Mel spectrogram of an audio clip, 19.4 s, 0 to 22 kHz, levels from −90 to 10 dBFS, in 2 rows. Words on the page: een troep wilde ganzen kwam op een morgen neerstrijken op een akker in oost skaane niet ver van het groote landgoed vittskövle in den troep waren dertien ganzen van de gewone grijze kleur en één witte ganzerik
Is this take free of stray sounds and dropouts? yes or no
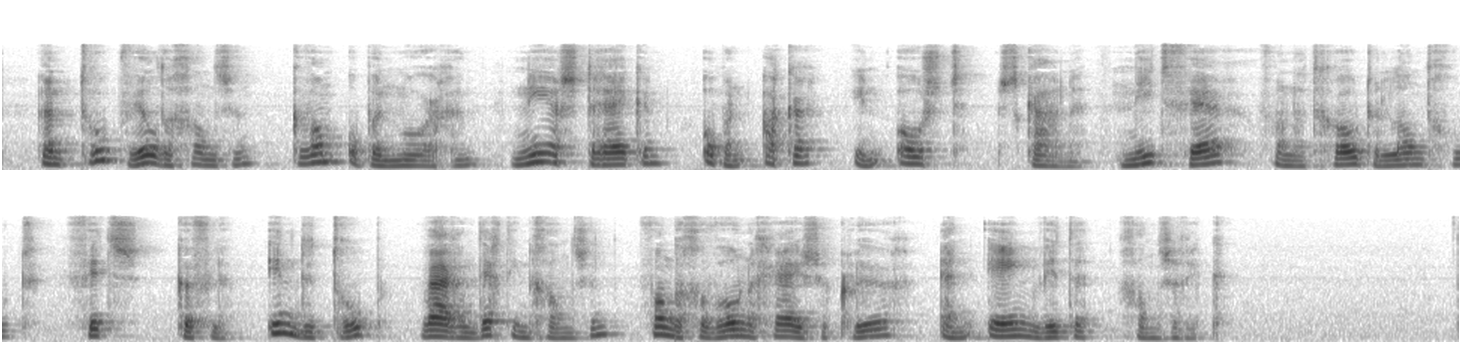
yes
